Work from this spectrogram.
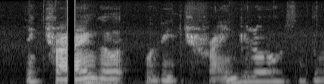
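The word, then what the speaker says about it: triángulo: think triangle, would be triangulo or something like that? Yeah, like this. Triangulo. With an accent on the A.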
